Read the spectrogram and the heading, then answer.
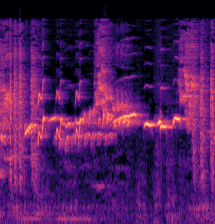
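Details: Kept Medan-type white-rumped shama under song training: a sustained mid-pitched warbling trill rising slightly, with a clear whistled note near the end and some background hiss.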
